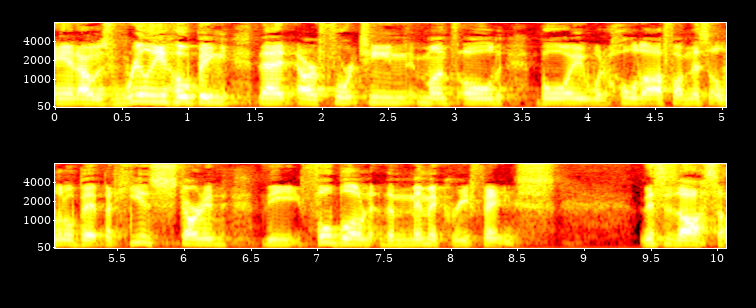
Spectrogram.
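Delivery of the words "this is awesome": ironic, insincere, sarcastic tone. Describing a new parenting phase with a young son: sarcastic. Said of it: "I'm being sarcastic in that".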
